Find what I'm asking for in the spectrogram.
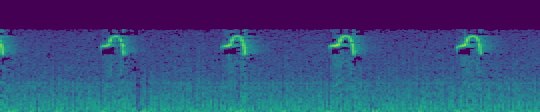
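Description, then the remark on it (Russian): A ground squirrel's sharp alarm whistle repeats four times at a steady pace, each a brief high-pitched chirp rising and falling, clear over a quiet background with no talking. “Однако вот эксперименты показывают, что если, например, наземный хищник выскочит резко, или, например, в суслика бросить шапкой, сделать другое резкое движение, он свистит.”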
